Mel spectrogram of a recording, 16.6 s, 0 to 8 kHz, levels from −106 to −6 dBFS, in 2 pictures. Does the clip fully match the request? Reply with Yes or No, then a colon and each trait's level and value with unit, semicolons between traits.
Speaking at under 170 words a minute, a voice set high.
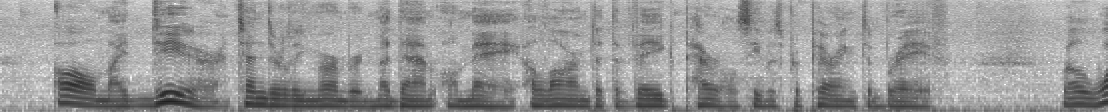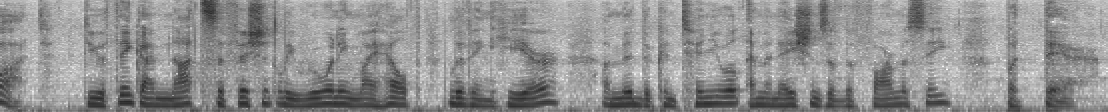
No: average, 140 wpm; low, 120 Hz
